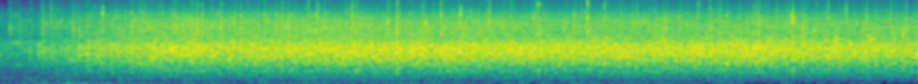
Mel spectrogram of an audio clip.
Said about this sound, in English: That's our studio audience.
